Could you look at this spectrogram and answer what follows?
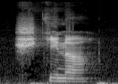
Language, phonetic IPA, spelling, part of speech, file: Czech, [ ʃcɪna], -ština, suffix, Cs-ština.ogg
- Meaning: -ese, -ic, -an, -ish (a language or dialect)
